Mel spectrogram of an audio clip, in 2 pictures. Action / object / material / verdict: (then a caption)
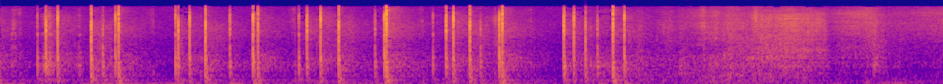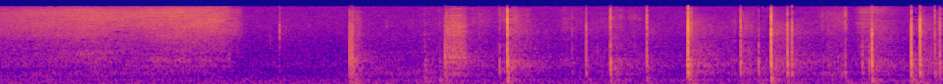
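tap / aluminum laptop lid / aluminum / none. Long chrome nails tap slowly across the surface of a closed silver aluminum MacBook lid, making sharp, bright clicks with almost no ring. In the middle, they scratch steadily across the metal in a soft hissing drag, then the slow taps return.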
